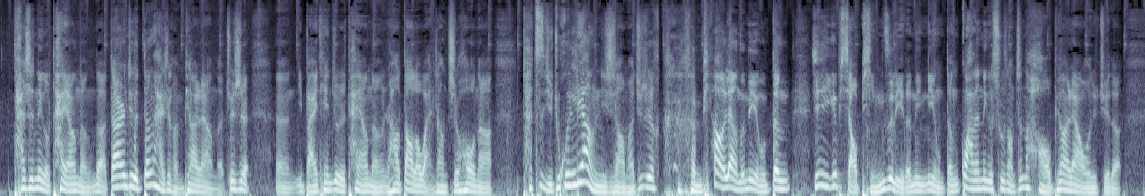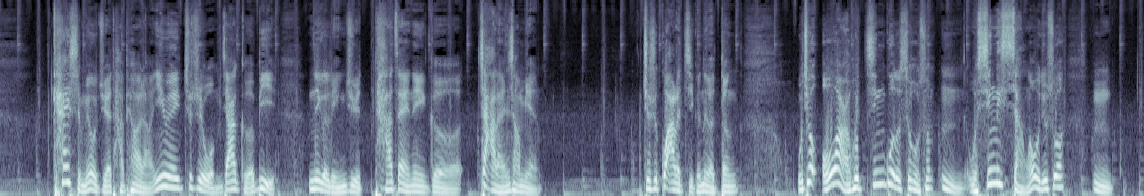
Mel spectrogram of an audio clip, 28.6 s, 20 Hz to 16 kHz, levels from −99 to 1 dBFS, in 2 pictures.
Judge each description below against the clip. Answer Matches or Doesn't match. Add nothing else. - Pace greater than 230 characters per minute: Matches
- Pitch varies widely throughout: Matches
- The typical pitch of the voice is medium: Doesn't match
